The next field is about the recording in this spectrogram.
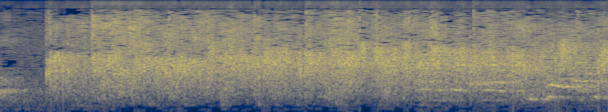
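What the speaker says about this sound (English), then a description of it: "I'm sure you all deserve a big round of applause" Sustained applause from a dinner audience at an iftar gathering in Waltham Forest Town Hall, London, a dense steady wash of many hands clapping that swells in after a brief quieter start and holds evenly throughout.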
